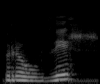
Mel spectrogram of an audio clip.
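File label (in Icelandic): "bróðir", Icelandic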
